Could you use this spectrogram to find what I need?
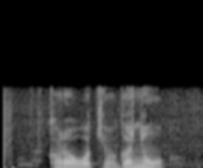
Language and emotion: Russian, neutral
